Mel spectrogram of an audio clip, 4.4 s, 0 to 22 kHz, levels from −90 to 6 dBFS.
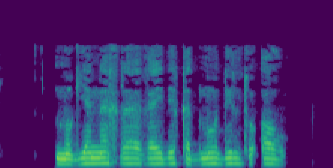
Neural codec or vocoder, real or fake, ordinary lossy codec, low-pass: none; real; MP3, 32 kbps; 7.2 kHz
